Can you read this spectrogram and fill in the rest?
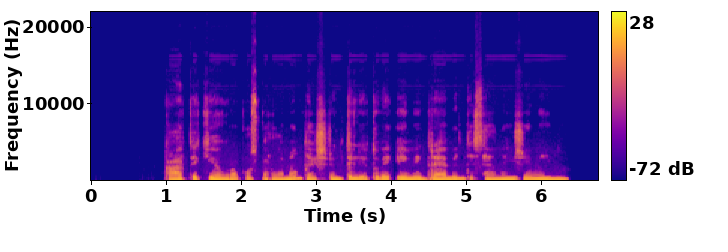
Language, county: Lithuanian, Marijampolė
